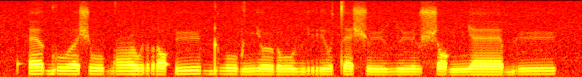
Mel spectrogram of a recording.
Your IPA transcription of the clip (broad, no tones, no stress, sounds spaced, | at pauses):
ʔ ɛ ə̯ ɡ uː ə̯ ʃ uː ɡ ʕ u r ɔ ʔ yː ɡ ɖʱ uː ɡ nʲ uː ɽ uː ʎ rʲ u t ɛ ʃ yː ʎ yː l ʃ ɔ ɡ ɲ ɛː b yː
